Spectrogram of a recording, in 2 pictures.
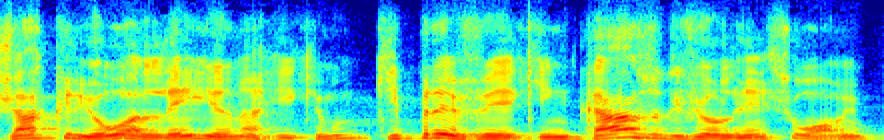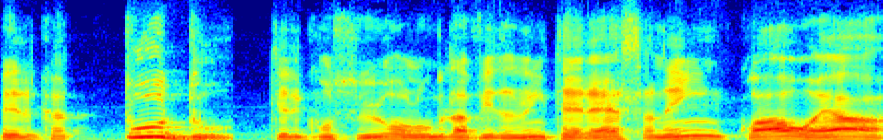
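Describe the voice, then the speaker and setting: A man with an ordinary speaking voice at a medium pitch, lively intonation, a fairly slow pace, and a quiet background. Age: 60s. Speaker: journalist. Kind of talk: interview conversation.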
